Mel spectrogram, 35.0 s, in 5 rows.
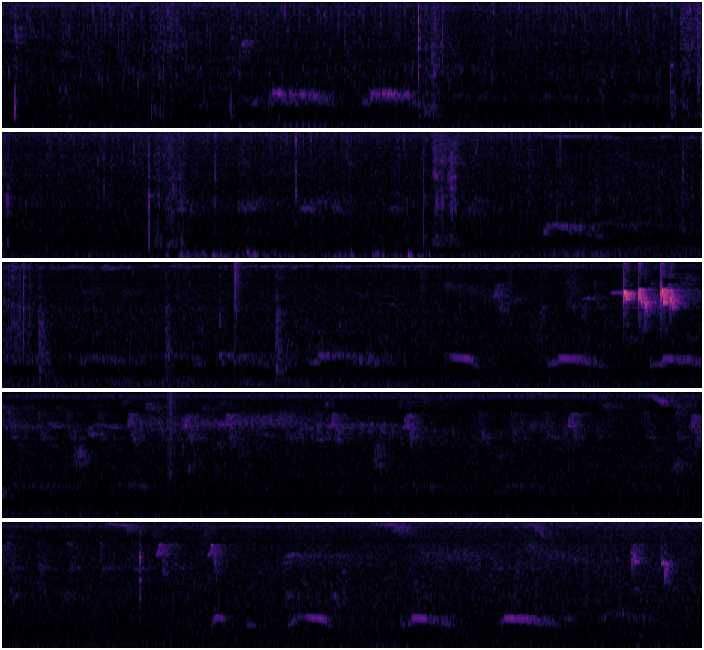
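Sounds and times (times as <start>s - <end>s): birds chirping: 8.2s - 25.3s
bird low slurred call: 9.3s - 23.0s.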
